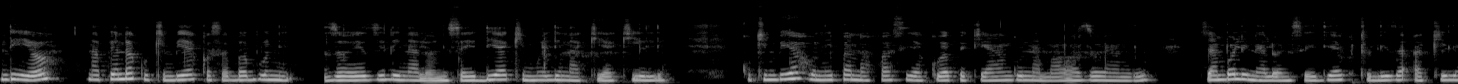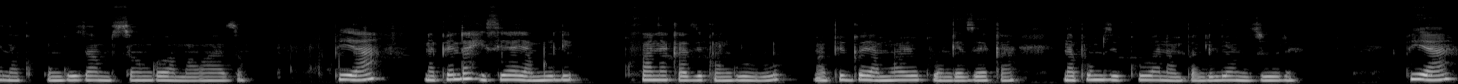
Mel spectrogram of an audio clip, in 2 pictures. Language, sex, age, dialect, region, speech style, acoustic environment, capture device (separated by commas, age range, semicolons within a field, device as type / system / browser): Swahili, female, 18-24, Kenya - Nairobi Sheng-influenced, Kenya, relaxed, silence, mobile / Linux / Chrome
